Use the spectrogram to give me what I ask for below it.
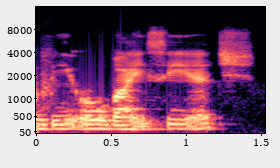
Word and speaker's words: Deutsch: So if you write Deutsch in the pronunciation in English, right, it would go DOYCH.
